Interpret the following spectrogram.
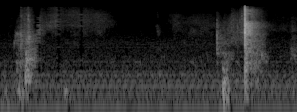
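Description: Cards of a round tea-leaf fortune deck being handled and laid on the table: a soft click just after the start and a single sharp snap near the end, over quiet room hum.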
